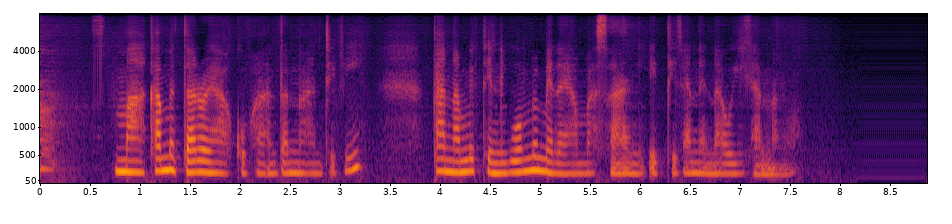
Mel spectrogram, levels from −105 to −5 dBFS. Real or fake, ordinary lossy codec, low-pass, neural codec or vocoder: fake; none; none; codec, 16 kHz, about 1 kbps, DyCAST, with the encoder's durations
